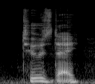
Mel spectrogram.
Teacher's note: Alveolar stop sound, T, not palatal fricative, Ch, Tuesday. But I'm going to release it Thursday out of respect.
